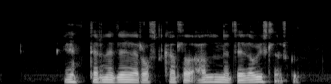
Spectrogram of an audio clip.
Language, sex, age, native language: Icelandic, male, 30-39, Icelandic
